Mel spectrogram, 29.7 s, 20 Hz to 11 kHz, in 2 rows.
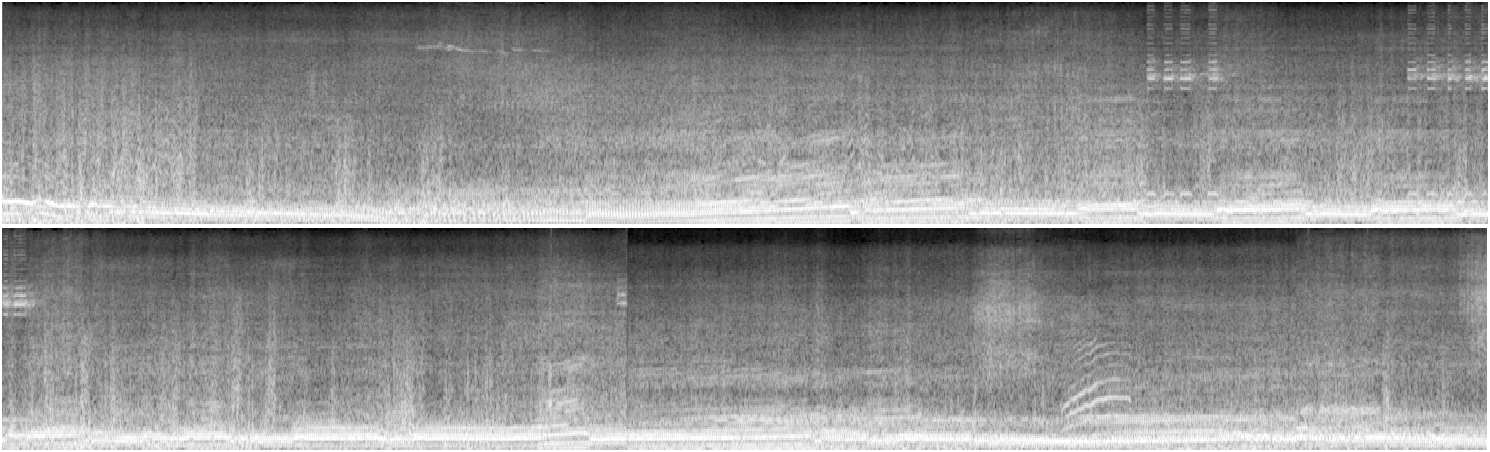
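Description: Bajaj Pulsar NS200 single-cylinder motorcycle engine and exhaust heard from the rider's seat, revving hard up through the gears and dropping back again and again, its pitch rising and falling. A couple of short high beeps sound near the middle.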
